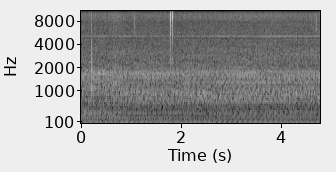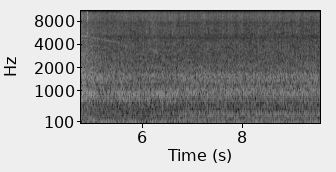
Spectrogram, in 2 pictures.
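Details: Toyota Land Cruiser HDJ81 diesel with rough idle and smoke; low uneven lumpy beat about three pulses a second that never settles; rough idle.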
